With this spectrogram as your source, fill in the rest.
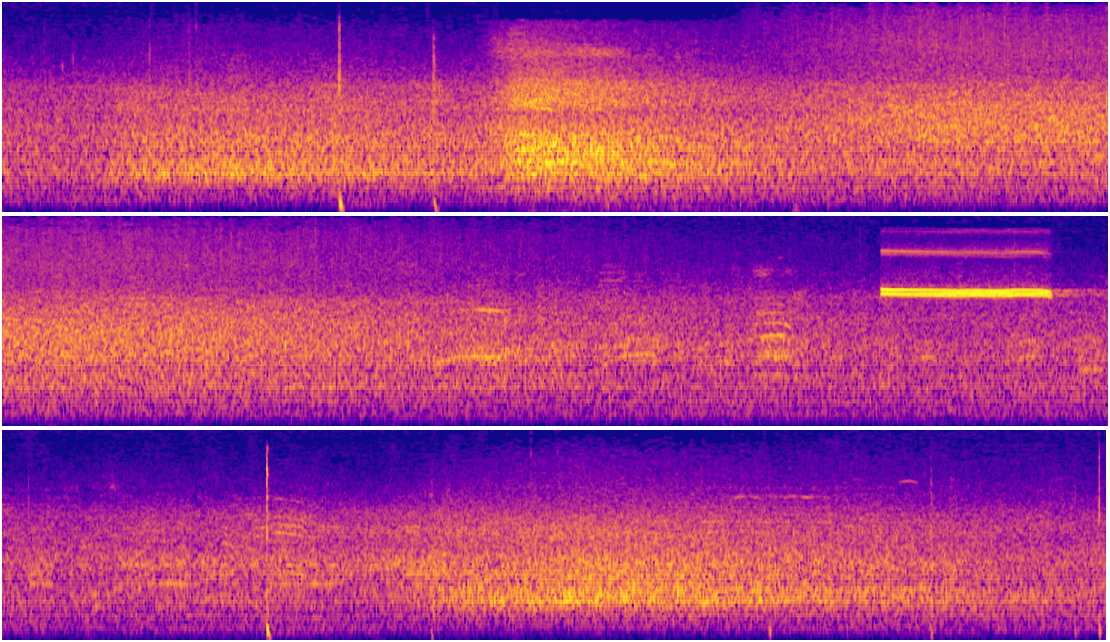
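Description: A large stadium crowd roars and cheers steadily, swelling at times.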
